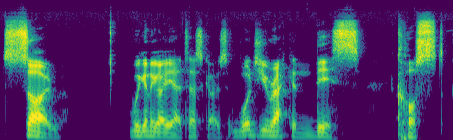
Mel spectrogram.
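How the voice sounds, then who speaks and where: A man's voice: mid-range voice, lively intonation, measured pace, no echo, studio quality. A young man with a British accent, co-hosting a casual podcast, quizzing his friend and reacting with emphatic slang. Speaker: podcast co-host. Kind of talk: casual chat.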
